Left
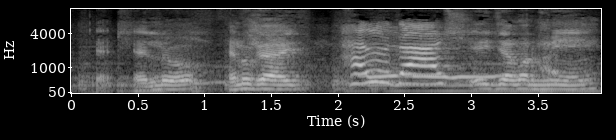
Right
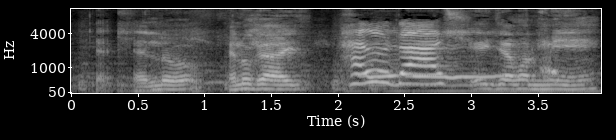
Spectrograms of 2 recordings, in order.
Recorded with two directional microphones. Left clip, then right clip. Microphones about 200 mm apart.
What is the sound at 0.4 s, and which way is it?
A child's voice, centre (ahead or behind).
